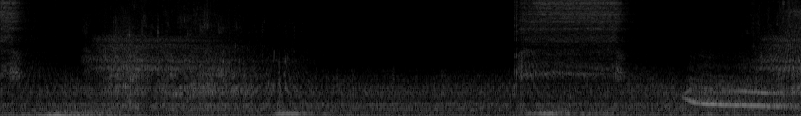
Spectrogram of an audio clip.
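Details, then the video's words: Deep-sea whale vocalizations set as a calm ambience: low droning moans recur every few seconds, then a long clear whistle glides slowly downward near the end, all over a continuous deep rumble. "Suara Relaksasi Paus di Laut Dalam , Relaxing Sounds of Whales in the Deep Sea"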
